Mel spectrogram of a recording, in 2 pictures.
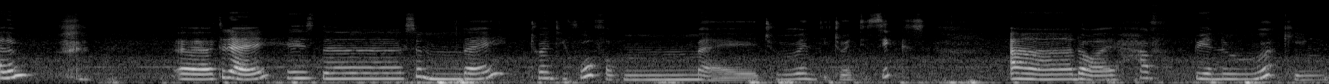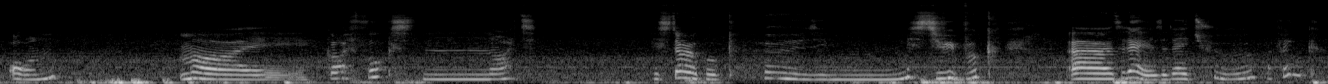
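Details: Apraxia of speech in an adult woman almost one year after a ruptured brain aneurysm, during brain injury aphasia recovery.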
